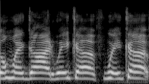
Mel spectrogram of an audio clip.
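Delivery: put-on panicked, frantic, freaking-out outburst. Retelling a bad dream, imitating how he freaked out. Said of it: "And I'm freaking out like".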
